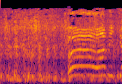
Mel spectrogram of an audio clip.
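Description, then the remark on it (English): A train rumbles steadily along the rails, fairly loud, then a sustained whistle rises over the noise partway through and holds to the end. “Without that, they can't stop the train.”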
